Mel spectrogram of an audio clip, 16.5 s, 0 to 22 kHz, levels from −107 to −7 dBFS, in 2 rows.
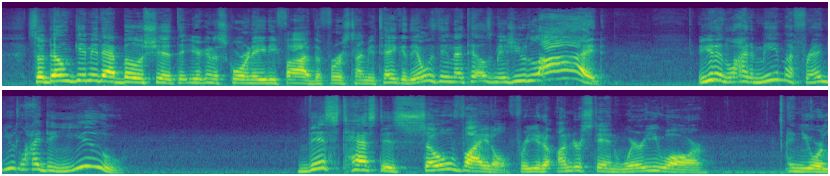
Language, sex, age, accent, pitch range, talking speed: English, male, 50-69, American, 130-200 Hz, 190 wpm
